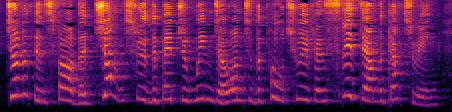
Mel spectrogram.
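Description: An older woman reading a children's story expressively and dramatically, with deliberate pauses, in a small room at home. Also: high-pitched, expressive, bright, forceful tone.

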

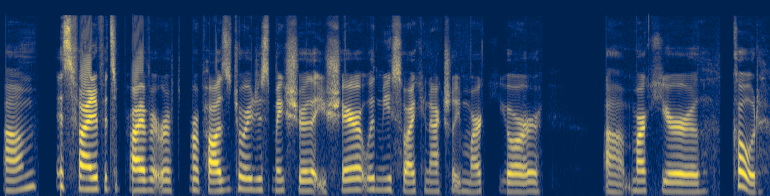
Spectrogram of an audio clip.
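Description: A young woman lab instructor, sniffly from allergies, talking casually through a screen-recorded software tutorial with many ums. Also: medium pitch, steady tone, a little fast, smooth, no echo.

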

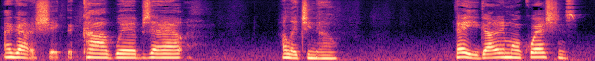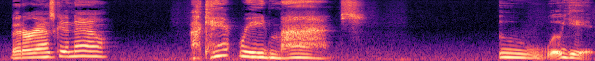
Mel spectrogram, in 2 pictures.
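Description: A woman's voice: medium pitch, slow, pauses often. A woman playing a brash, sassy young gunsmith and inventor in a video game cutscene, boastful and swaggering. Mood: breezy. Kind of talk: English-language video game cutscene acting. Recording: loud music behind the voice.

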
